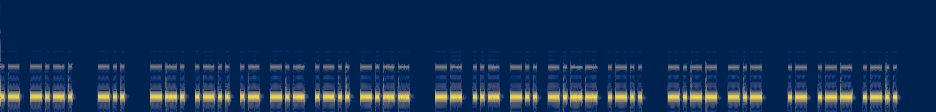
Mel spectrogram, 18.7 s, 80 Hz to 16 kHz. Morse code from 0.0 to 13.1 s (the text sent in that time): … D GLAKLY MUDYL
